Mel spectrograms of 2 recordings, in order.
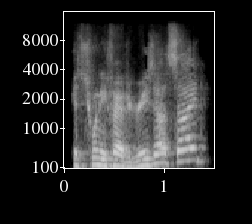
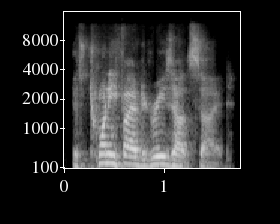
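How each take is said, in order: First: The pitch rises at the end. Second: The pitch falls at the end. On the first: It is asked as a question or voiced with doubt. "your inflection comes up at the end. So I'm going to say the same exact thing" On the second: It is stated as a fact. "Statement of fact. My inflection goes down at the end"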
